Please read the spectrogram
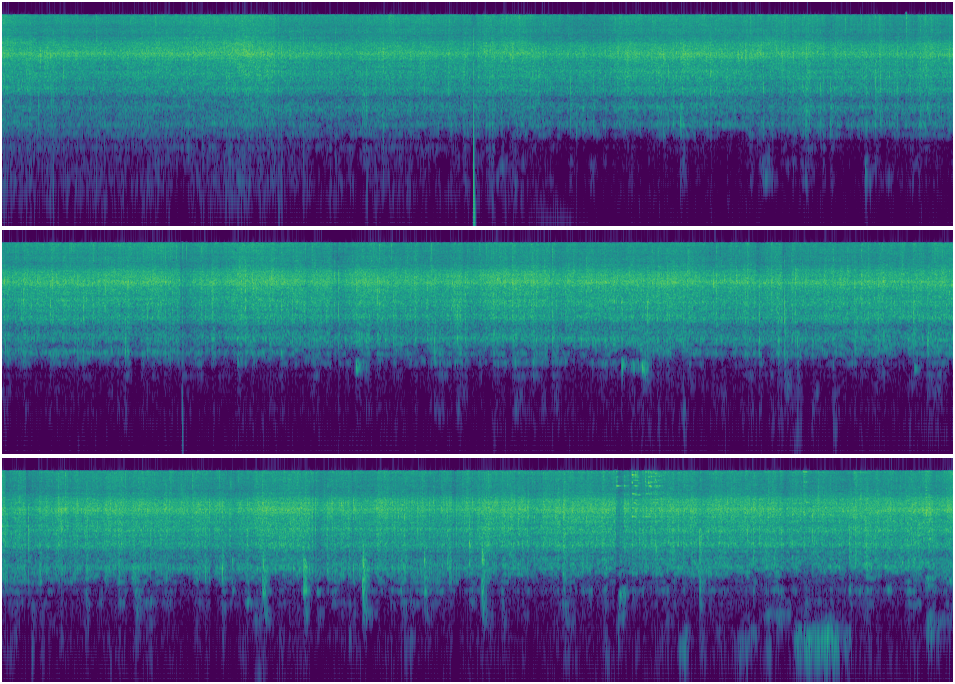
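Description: Crabs frying in a hot wok: a steady high sizzle with scattered small crackles.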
